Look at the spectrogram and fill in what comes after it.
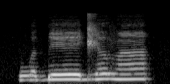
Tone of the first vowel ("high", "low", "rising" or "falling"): low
